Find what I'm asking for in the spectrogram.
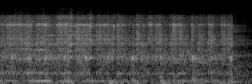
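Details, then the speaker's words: Home-made electric mountain bike, 8000W hub motor converted to mid-drive through bicycle chain and gears, on high range: rapid metallic ratcheting over gear whir, stopping abruptly; freewheel spins both ways and derailleur also failed. Failed freewheel. "Oh, yeah. So the freewheel and the derailleur, or the chain selector, whatever the heck this thing's called, both gave up at the same time. Yeah, it looks like the freewheel gave out, but I have an idea on how to fix it."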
